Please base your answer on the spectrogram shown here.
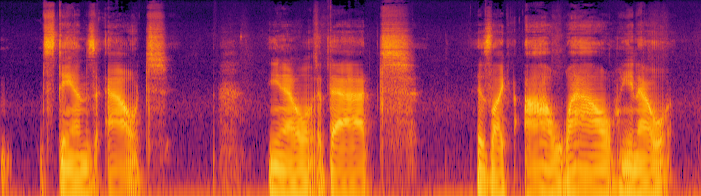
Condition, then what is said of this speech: Stuttering. So for me, being a person who has stuttered since I was 3 years old, I still do now.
